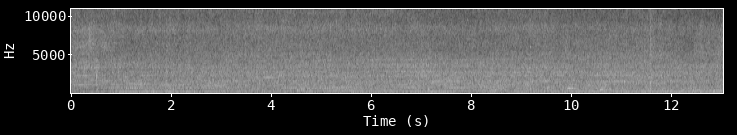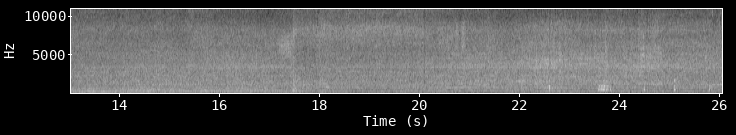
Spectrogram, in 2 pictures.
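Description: Several robot vacuums running together on a tiled floor, a steady whirring of suction motors and brushes with a low hum underneath. A few light knocks come in the second half.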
